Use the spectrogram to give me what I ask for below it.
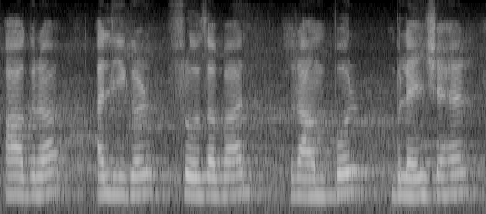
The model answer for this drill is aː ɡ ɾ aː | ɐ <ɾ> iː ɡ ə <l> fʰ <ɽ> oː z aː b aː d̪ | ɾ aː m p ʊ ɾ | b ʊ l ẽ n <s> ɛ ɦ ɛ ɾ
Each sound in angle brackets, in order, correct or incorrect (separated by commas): incorrect, incorrect, incorrect, incorrect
